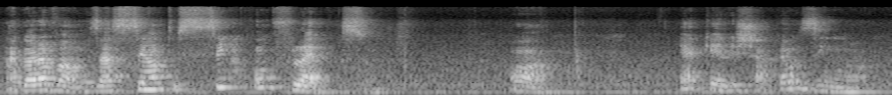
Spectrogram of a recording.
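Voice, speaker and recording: Brazilian female teacher, slow deliberate delivery, slightly high voice, roomy distant mic, faint room hiss. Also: a bit bright. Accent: Brazilian Portuguese. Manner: patient, explains slowly and checks understanding with "ok?". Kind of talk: online class lesson.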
